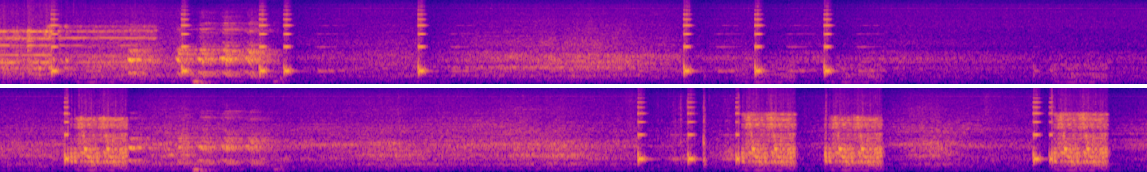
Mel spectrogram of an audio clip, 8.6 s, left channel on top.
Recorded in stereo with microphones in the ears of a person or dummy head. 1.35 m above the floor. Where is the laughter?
45° left (ahead or behind), 1.5 m; by 2.1 s 75° left (ahead or behind), 0.9 m.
